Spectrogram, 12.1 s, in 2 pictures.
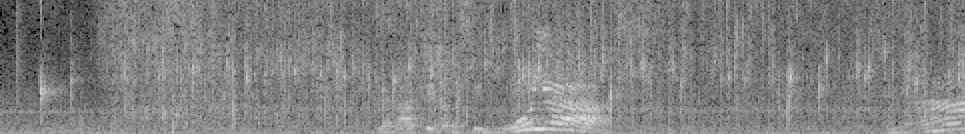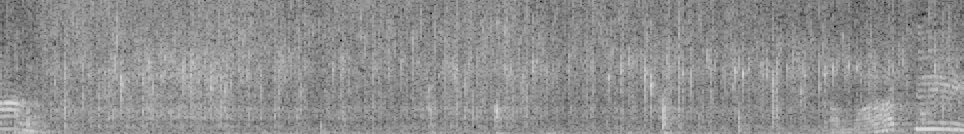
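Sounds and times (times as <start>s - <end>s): onion and garlic sizzling in oil: 0.2s - 12.0s
wooden spatula stirring: 6.1s - 11.3s.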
